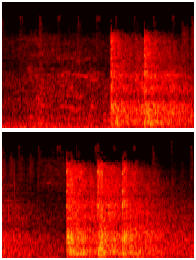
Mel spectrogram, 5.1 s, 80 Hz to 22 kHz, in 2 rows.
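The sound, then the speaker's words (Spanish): Kalashnikov rifle gunshots from a video shared on social media of a shooting at two people in Belgium: sharp, loud cracks in two separate bursts of a few shots each, over a steady background hiss. “Se ha bajado con un Kalashnikov en la mano y ha disparado contra 2 personas. Este es el sonido del vídeo difundido en redes.”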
